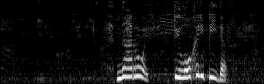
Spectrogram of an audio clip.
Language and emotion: Russian, angry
